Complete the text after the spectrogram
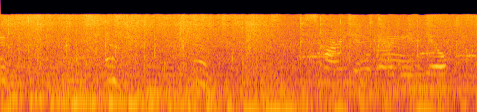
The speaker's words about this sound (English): Holding on to a handled rope, Tom bounces through the lake, kneeling on a board. Water sprays into his face.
